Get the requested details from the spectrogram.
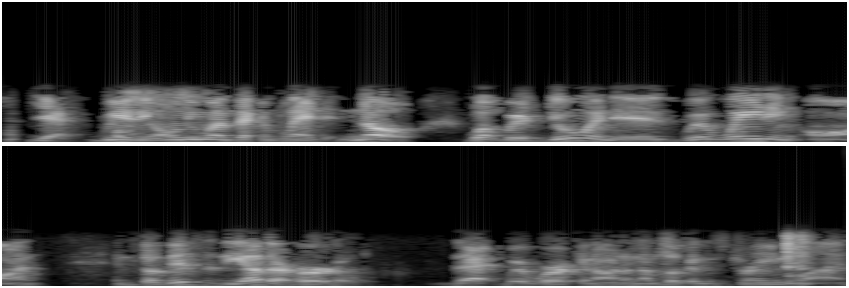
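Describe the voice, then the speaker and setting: Here a man speaks in a medium pitch at a fairly quick pace. His tone is animated and his intonation lively. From US Northeast. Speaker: business group leader hosting a call. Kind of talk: conference call meeting. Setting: phone conference call.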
